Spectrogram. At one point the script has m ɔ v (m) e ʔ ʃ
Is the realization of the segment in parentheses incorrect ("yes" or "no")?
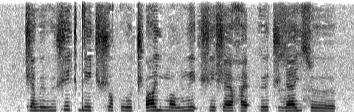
no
